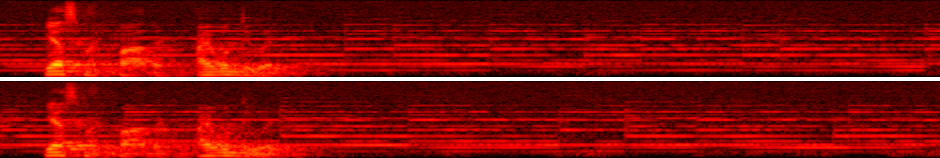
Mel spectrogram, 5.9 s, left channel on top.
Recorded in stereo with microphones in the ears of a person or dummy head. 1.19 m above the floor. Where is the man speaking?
25° left (ahead or behind), 4.5 m.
